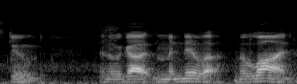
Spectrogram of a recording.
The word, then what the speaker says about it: Milan: And then we got Milan, Don't not say it like Manila.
